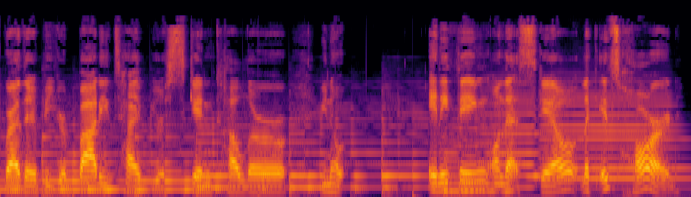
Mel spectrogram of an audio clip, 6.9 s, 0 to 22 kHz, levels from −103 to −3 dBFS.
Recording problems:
background music; loud; throughout; 10 dB below the speech

